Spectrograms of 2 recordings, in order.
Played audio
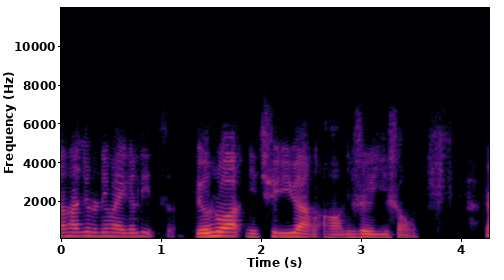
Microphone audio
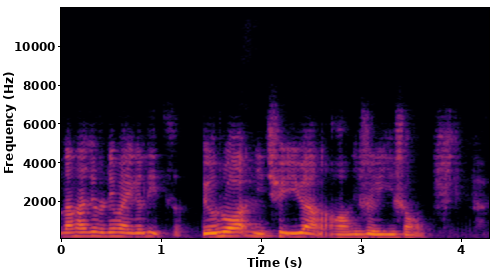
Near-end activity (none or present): present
